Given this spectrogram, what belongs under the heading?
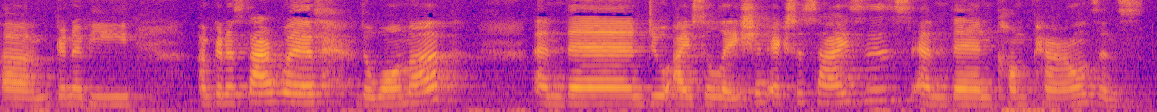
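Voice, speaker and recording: A woman from Thailand with a Thai accent, a fitness athlete explaining casually in halting, hesitant phrases. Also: mid-range voice, steady tone, a bit bright, slight background noise, rough recording. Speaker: fitness athlete being interviewed.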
